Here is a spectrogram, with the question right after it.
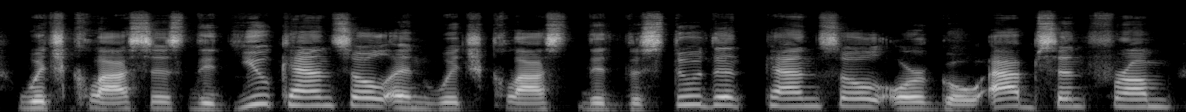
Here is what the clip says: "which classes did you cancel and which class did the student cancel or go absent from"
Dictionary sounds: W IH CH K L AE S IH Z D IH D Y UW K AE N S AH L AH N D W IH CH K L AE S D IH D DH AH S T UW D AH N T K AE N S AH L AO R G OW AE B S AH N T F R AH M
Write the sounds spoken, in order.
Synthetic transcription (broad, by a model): W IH CH K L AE S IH S D IH D Y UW K AE N S AH L AH N D W IH CH K L AE S D IH D DH AH S T UW D AH N T K AE N S AH L AO R G OW AE B S AH N T F R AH M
